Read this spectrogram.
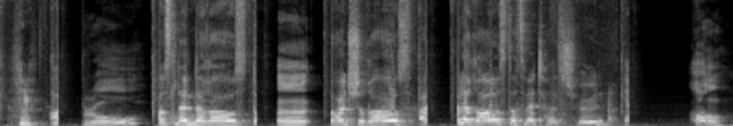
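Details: Woman, a paramedic and medical student with Tourette syndrome, producing vocal tics during a home interview; vocal tics (Tourette syndrome).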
